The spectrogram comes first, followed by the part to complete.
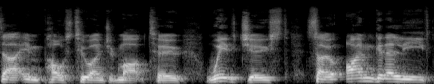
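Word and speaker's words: DJUCED: reviewed a Hercules controller I've been calling it dju so I found out recently that they actually pronounce it Juiced which is Hercules's own DJ software um it's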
